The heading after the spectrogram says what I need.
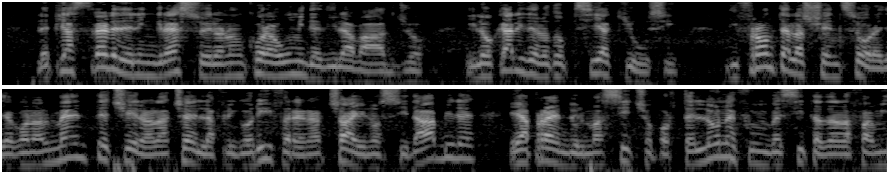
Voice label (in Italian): Esterna iPhone Piano Americano; nerdvana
